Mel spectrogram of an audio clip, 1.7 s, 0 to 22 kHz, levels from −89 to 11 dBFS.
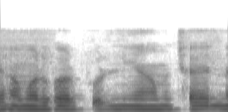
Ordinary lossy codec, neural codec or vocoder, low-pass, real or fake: none; none; 7.2 kHz; real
